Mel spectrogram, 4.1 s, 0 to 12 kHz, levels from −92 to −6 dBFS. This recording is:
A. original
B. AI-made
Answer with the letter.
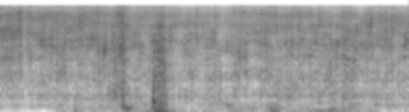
B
